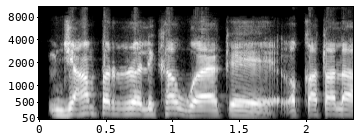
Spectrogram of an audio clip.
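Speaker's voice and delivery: usual speaking voice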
